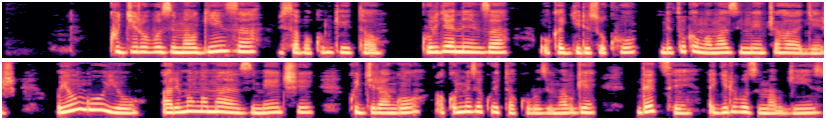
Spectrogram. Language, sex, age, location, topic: Kinyarwanda, female, 18-24, Kigali, health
